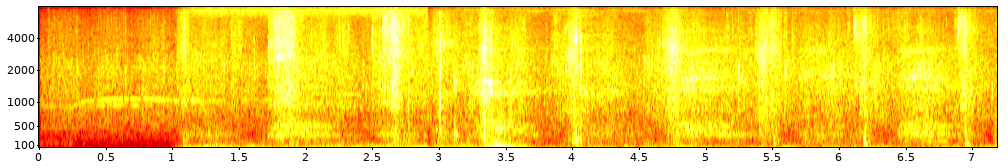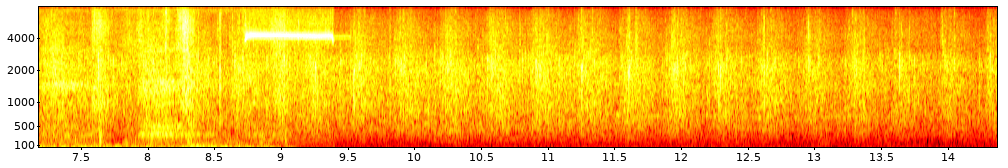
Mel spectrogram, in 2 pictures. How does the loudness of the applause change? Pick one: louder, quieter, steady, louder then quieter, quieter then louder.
steady.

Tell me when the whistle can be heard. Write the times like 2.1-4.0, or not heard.
8.7-9.5.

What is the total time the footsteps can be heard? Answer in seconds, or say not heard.
8 s.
